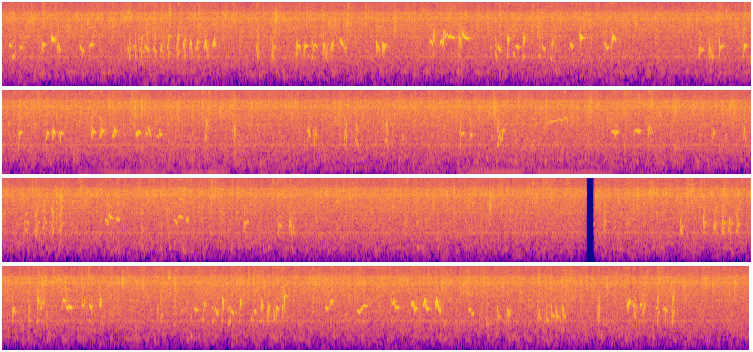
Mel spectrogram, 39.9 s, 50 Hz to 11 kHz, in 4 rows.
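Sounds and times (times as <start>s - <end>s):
bulbuls chirping: 9.3s - 21.6s.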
